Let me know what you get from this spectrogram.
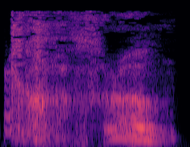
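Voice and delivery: weak slurred groan of a word. Acted. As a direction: slur it through pain. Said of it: "he slurred".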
